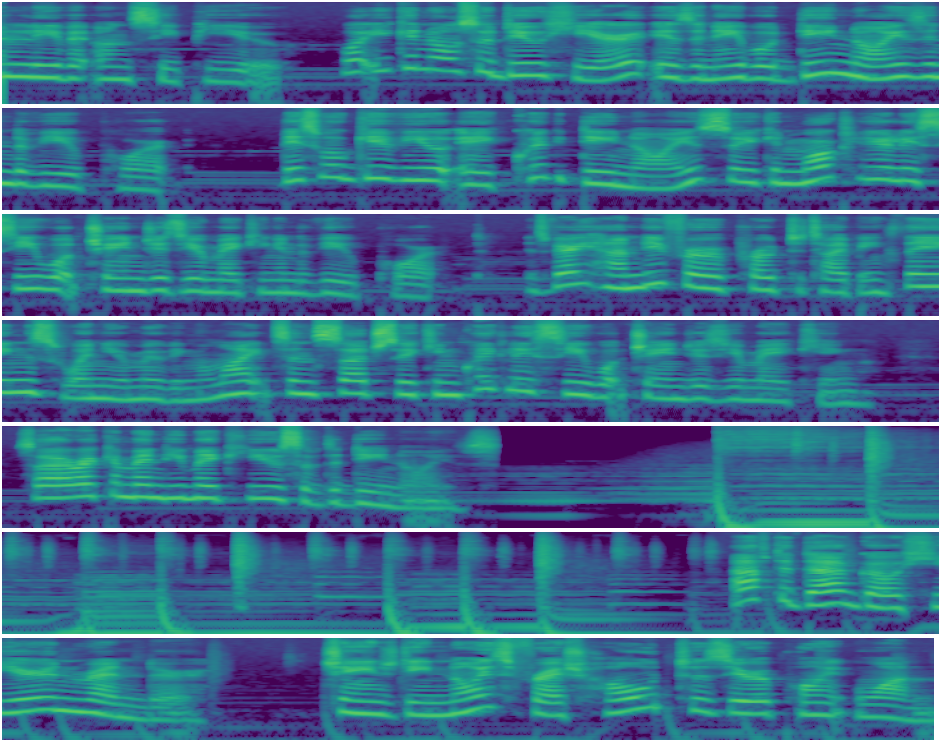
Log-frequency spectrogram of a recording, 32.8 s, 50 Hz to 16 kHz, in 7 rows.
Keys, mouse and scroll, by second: 4.1 click, 10.8-12.5 drag, 12.7 h, 16.6 ctrl+z, 22.2 h, 24.0 ctrl+z, 26.8 h, 27.3 right click.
